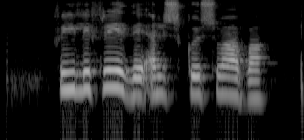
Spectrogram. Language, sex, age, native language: Icelandic, female, 10, Icelandic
